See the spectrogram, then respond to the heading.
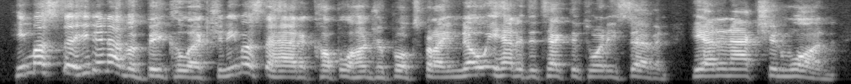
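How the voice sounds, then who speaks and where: Raising and projecting his voice, a man speaks at a very fast pace with a high pitch and lively intonation. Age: 60s. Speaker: comic book collector. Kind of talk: casual chat. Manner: halting, many fillers.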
